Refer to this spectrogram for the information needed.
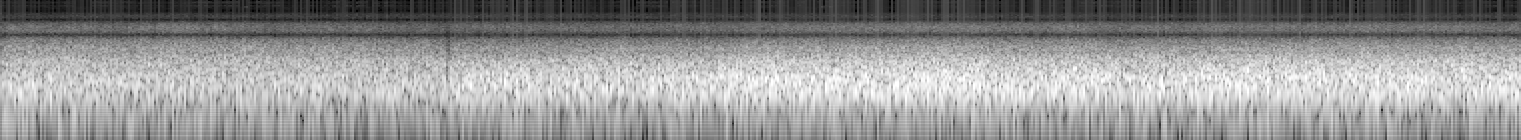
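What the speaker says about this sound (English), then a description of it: "Mineral-laden water from the melting snow forms rich, cascading streams at the foot of the Tetons." Mineral-laden meltwater streams cascade at the foot of the Teton mountains in a steady, full rush of turbulent water, with no voices and a slight rise in strength partway through.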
